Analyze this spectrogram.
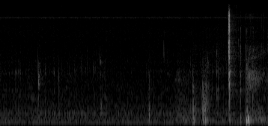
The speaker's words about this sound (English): I'm going to have another sip of chai.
